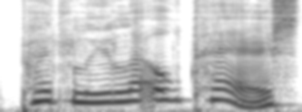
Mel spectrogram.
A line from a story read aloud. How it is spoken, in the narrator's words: said Fishlegs indignantly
